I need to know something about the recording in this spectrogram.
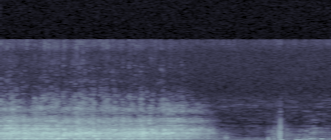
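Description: A toilet flushes with rushing, swirling water.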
